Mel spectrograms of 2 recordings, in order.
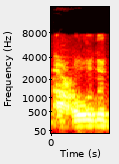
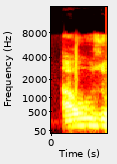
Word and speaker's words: اعوذ: تو بعض لوگ عین کو واضح نہیں کرتے اعوذ پڑھ لیتے اعوذ. تو سب سے پہلے یہاں پہ ہم غلطی کرتے ہیں اعوذ اعوذ. تو عین کا صحیح تلفظ یہ عین کا جو صحیح تلفظ ہے وہ حلق ہے. وسط حلق یعنی حلق کے درمیانی حصے سے عین ادا ہوتا ہے.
